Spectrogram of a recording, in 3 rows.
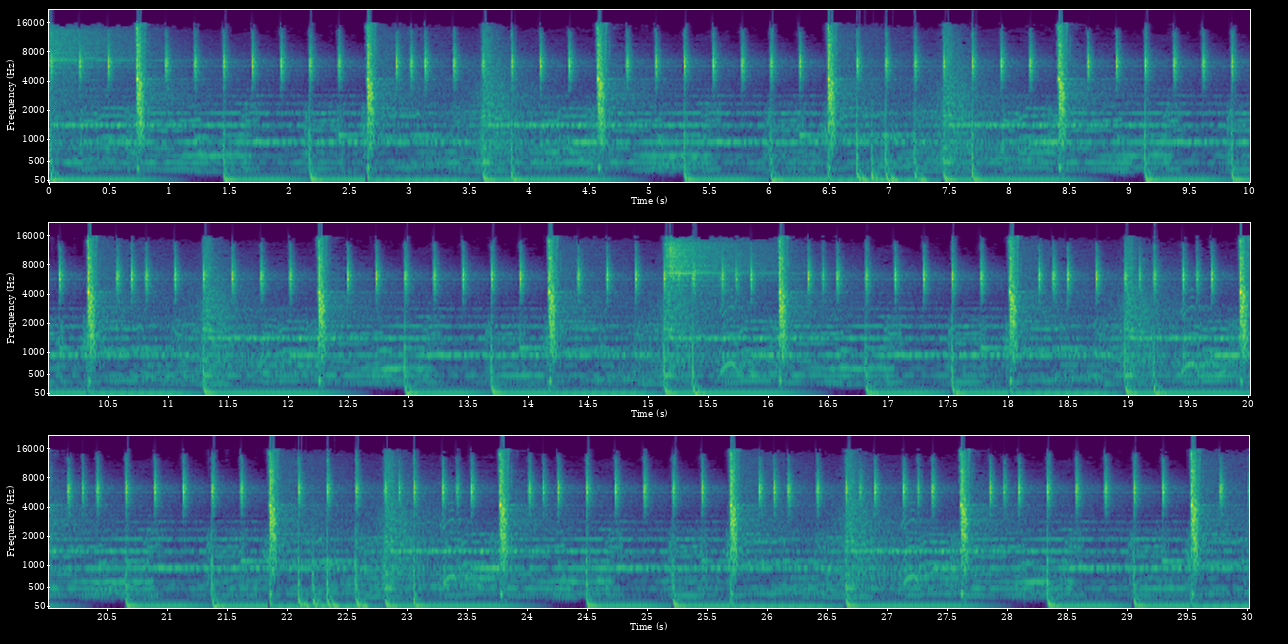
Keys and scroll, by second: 0.8-3.7 typing, 3.9 ctrl+t, 4.3 ctrl+t, 14.1 Return, 14.4 ctrl+t, 18.3 Return, 21.8 ctrl+t, 22.4 ctrl+KP_Add.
